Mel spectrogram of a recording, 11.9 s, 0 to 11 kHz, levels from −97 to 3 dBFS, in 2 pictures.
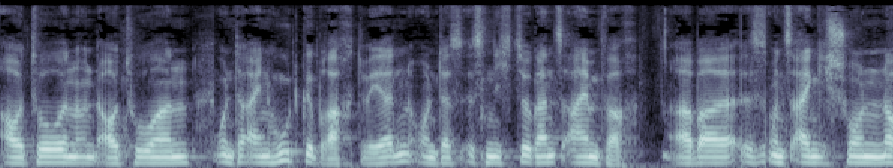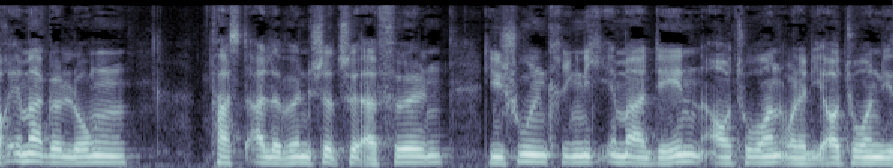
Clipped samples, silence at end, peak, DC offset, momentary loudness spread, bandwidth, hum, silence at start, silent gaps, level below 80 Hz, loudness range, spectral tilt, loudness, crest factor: under 0.1%; 0 s; -2 dBFS; under 0.1%; 6 LU; 10 kHz; none; 0 s; none; -52 dBFS; 2 LU; -6.5 dB/octave; -18 LUFS; 16 dB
